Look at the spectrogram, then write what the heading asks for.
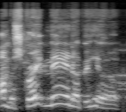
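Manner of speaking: a hint of a deep, cocky prisoner voice; deepened voice. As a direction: drop the voice a little for a swaggering stud. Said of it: "her voice got deep".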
